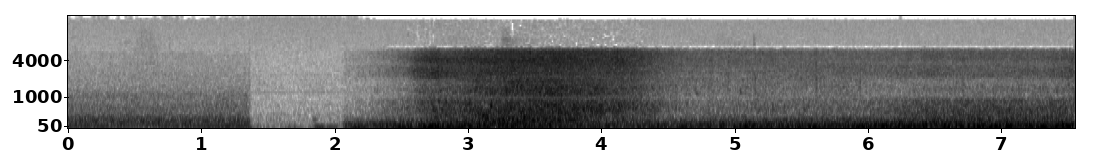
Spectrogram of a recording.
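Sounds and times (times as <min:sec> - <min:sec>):
deep constant ship-like rumble: 0:00.0 - 0:07.5
sea water rushing and washing: 0:02.1 - 0:07.5.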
